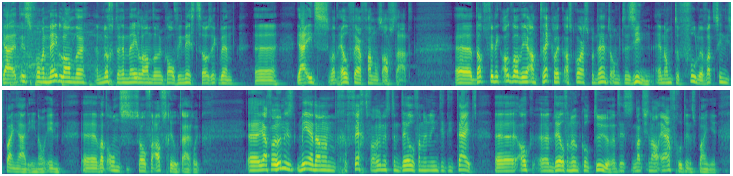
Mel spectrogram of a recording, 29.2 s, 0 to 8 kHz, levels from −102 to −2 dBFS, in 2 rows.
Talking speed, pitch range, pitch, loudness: 175 wpm, 125-160 Hz, 140 Hz, -18 LUFS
